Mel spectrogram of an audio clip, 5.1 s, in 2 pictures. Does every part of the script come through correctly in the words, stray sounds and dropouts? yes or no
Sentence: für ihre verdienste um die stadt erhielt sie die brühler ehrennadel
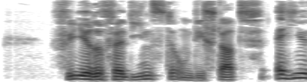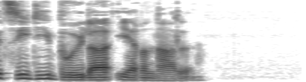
yes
